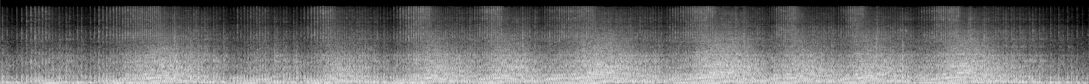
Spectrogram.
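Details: Motorcycle engine idling: uneven puffing pulses, roughly three or four a second over the idle, from an exhaust port gasket blowing at the cylinder head; exhaust pipe removal planned to fix.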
